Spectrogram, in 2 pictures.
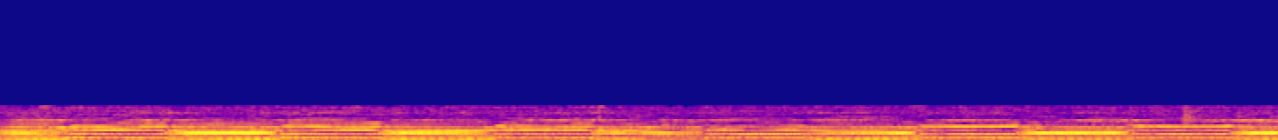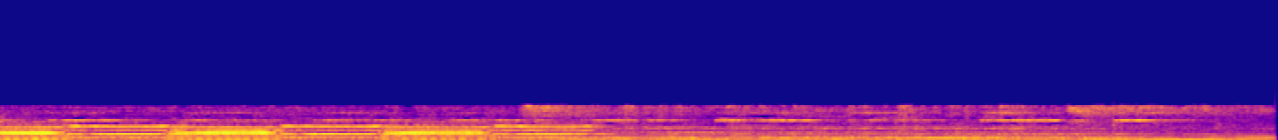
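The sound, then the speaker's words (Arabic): An ambulance siren wails loudly and steadily, alternating between two pitches in a regular repeating pattern, with a low rumble of road traffic beneath it. “بقى تحصل لكم لما تبقوا في الطريق الزحمه وتسمعوا الاسعاف مشغل نفس الصوت وكل لما الناس حد يفضي حته للاسعاف يقوموا التانيين ايه يدخلوا يستغلوها”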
